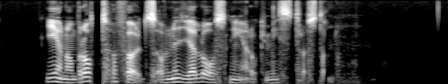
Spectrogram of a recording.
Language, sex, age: Swedish, male, 27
